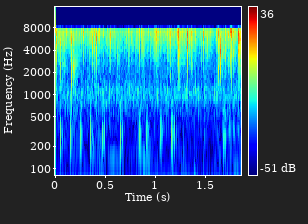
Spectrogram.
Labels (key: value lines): label: biophony, pulse
recorder: SoundTrap 500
